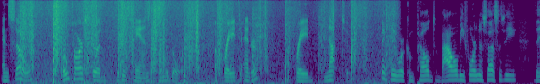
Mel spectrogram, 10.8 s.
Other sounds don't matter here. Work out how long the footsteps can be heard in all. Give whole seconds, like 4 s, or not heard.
8 s.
